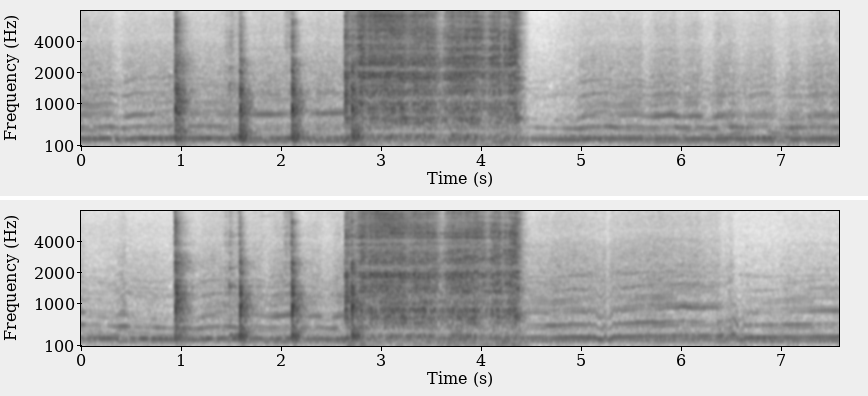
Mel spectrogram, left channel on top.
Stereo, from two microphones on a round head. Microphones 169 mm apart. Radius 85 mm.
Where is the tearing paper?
75° left (ahead or behind), 3 m.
